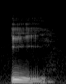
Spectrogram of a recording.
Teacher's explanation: you might be able to feel that when you pronounce it the tongue is extended high and forward in the mouth and your lips aren't rounded · a high front unrounded vowel is e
